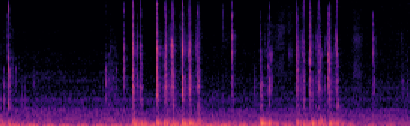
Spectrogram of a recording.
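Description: Fingertips type on a black plastic computer keyboard, tapping the keys in an uneven run of short, sharp clicks that reach into the high range. A steady low hum sits underneath, and each click dies away almost at once.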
